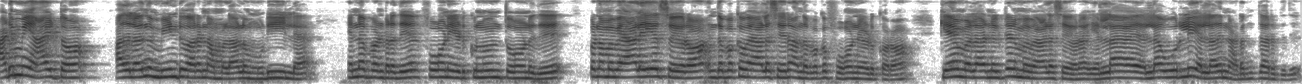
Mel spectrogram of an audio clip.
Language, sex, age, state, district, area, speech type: Tamil, female, 18-30, Tamil Nadu, Namakkal, rural, spontaneous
